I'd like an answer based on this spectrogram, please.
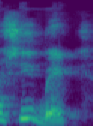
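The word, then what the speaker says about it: Przybek: Ya, gua dengarnya Adam Shibek ya. Dibacanya Adam Shibek itu adalah salah satu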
